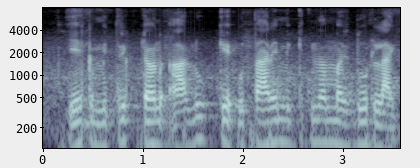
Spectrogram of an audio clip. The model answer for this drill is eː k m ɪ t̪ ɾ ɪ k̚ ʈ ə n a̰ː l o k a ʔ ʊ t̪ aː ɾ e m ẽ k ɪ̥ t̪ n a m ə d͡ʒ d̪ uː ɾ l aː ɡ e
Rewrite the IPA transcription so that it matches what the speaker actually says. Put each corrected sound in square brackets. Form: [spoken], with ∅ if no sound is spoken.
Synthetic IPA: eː k m ɪ t̪ ɾ ɪ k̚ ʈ ə n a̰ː l [u] k [e] ʔ ʊ t̪ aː ɾ e m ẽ k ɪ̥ t̪ n a m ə d͡ʒ d̪ uː ɾ l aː ɡ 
